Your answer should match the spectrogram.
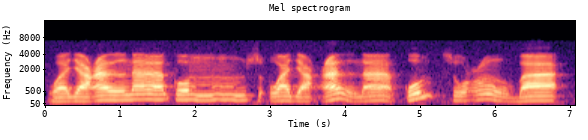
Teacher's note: Ada mim sukun bertemu dengan shin. Hukum bacaannya izhar syafawi, dibaca secara jelas, tegas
